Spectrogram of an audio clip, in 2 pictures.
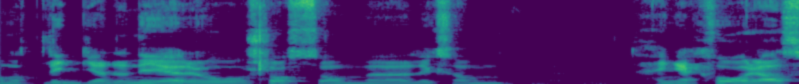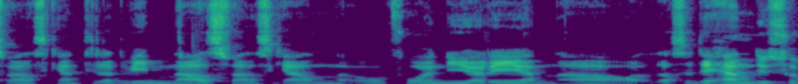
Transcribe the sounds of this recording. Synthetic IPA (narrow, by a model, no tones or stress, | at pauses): nat̪lɪɡːad̪æɳeːɾɔʂlɔsːɔmlɪksɔm | hɛŋːakʰv̥ɑːɾɪalːsvɛnskant̪ʰɪlat̪vɪnːaalsvɛnskanɔfoːɛnːyːaɾeːnaɔ̰alsɔd̪ɛɦɛnd̪əjɵsɔ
